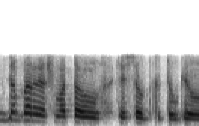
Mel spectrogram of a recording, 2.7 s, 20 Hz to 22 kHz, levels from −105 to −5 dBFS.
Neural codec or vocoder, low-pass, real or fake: codec, 16 kHz, 2 kbps, FunCodec, trained on Chinese and English, 25 frames a second; 3.6 kHz; fake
